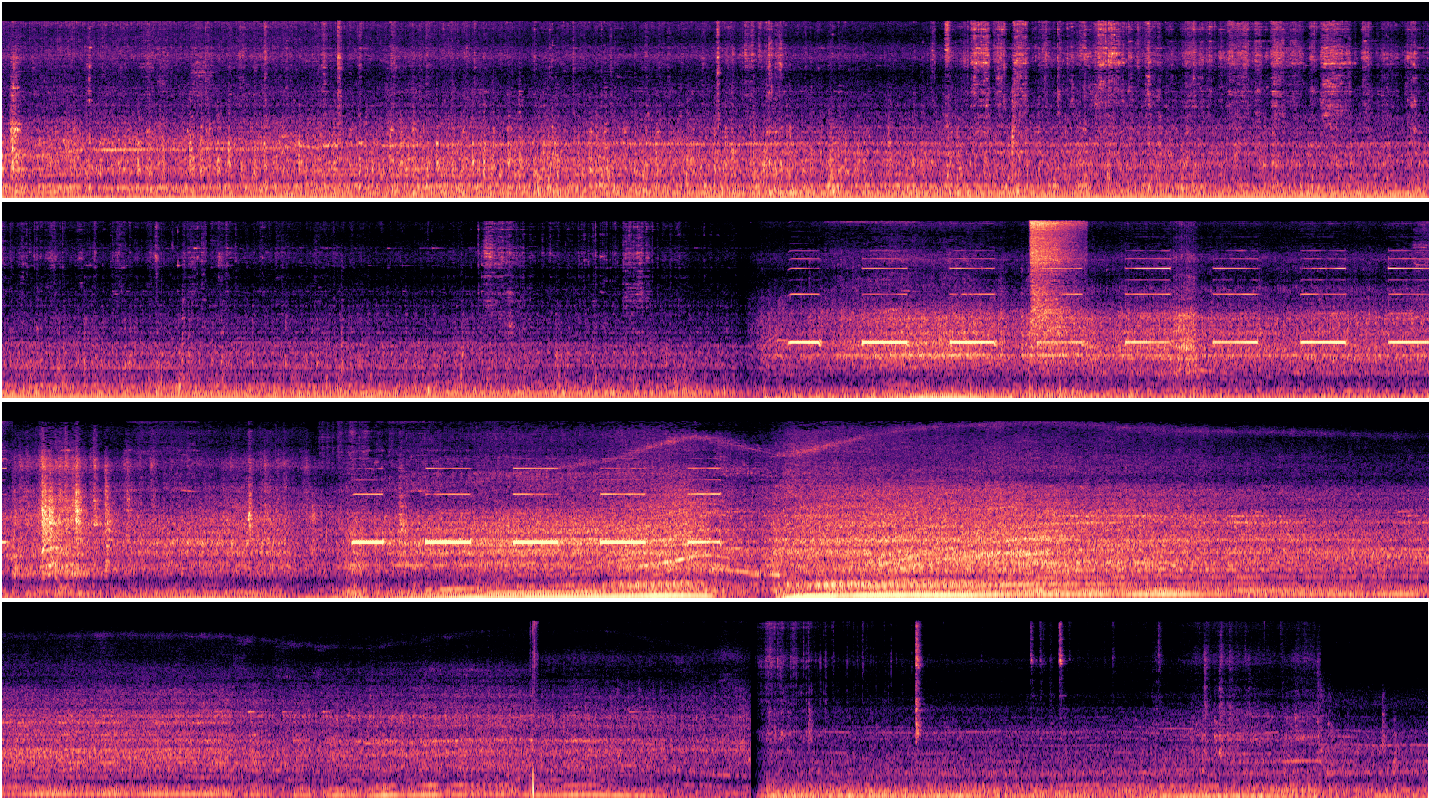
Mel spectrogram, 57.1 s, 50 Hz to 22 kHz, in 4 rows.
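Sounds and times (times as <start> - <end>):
bulldozer diesel engine running: 0.0 - 57.0
diesel engines revving: 0.0 - 57.0
reversing alarm beeping: 21.9 - 28.7, 32.0 - 35.9.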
